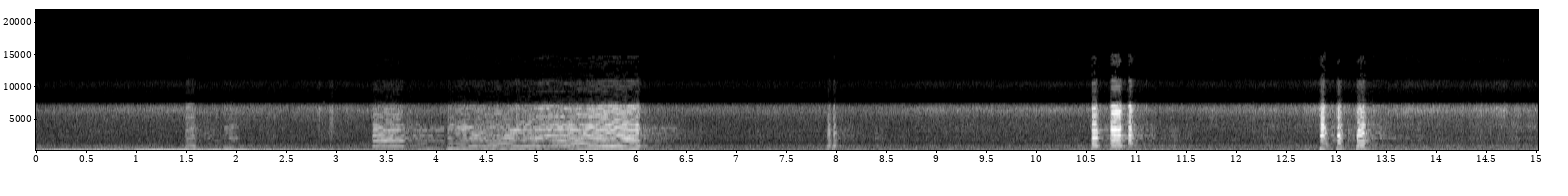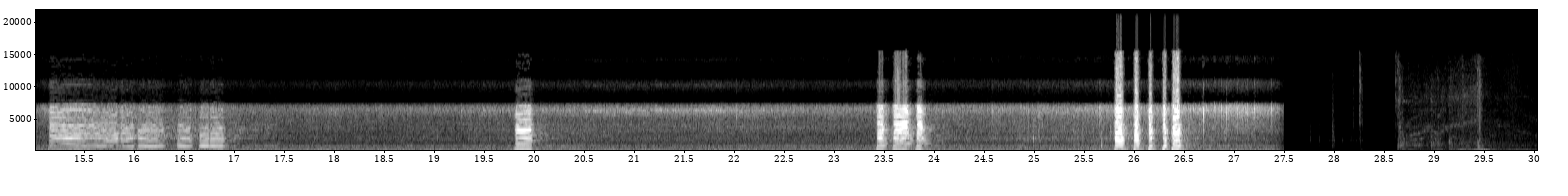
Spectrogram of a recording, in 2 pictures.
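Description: Vehicle horn honking over steady traffic noise: one long blast, then a string of shorter toots and quick double and triple beeps, the last ones the loudest. The sound cuts off abruptly near the end.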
